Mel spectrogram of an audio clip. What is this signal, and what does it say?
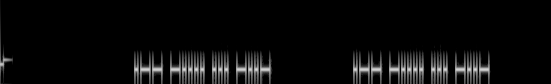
Morse code, heard as a keyed tone, about 37 wpm, 700 Hz. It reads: W6SX W6SX
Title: Call Signs Repeated 3x - 40wpm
